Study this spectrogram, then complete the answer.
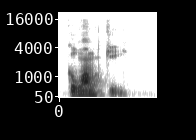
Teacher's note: when you say Golumki, it's not the L sound, it's the W sound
